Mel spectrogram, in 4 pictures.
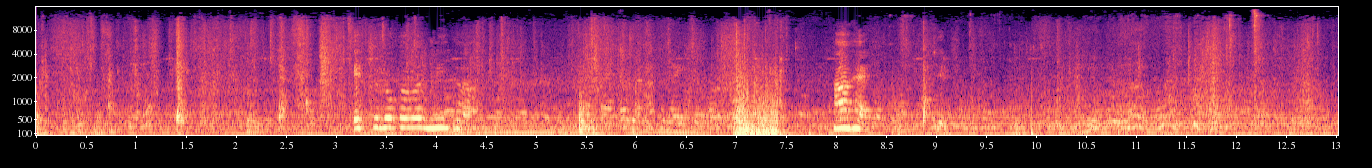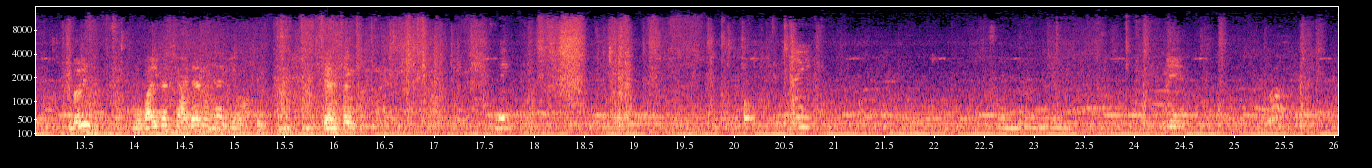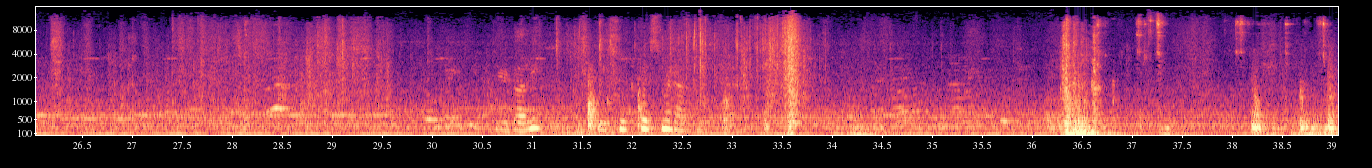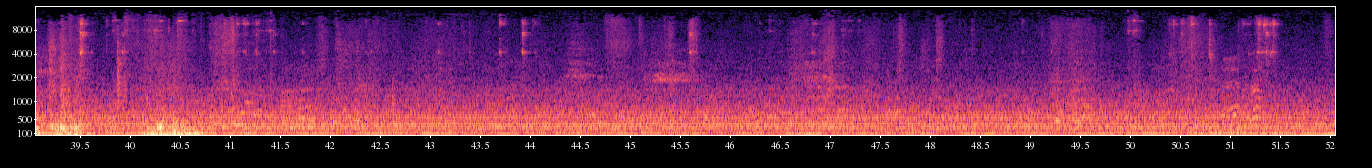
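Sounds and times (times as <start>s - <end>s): low hum: 1.7s - 47.7s
sudden bang: 7.0s - 7.6s.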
